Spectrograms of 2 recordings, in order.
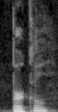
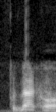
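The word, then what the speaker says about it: Beckel: commentator on Fox by the name of Bob burkel Beckle I mispronounced it Beck he's he's a li very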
